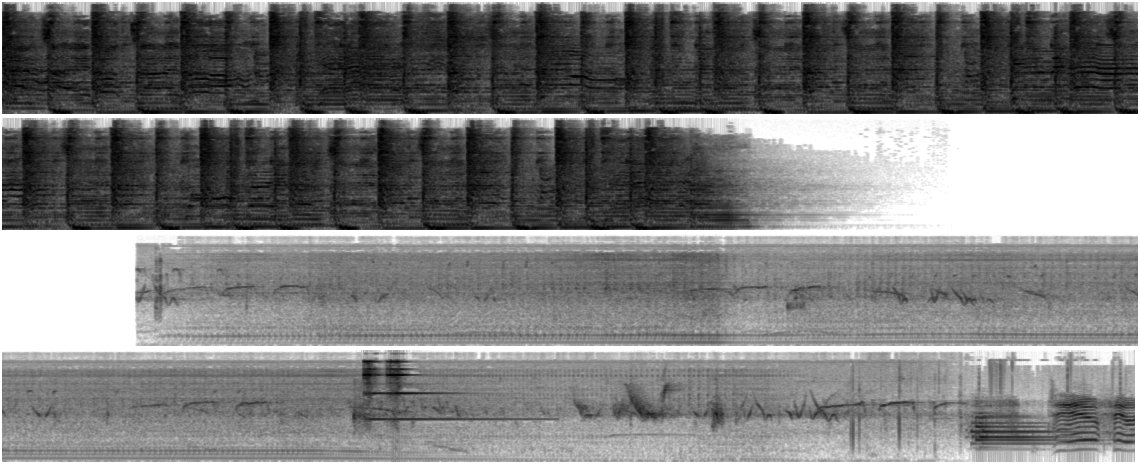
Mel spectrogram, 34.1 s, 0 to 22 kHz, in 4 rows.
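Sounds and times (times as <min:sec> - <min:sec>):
low hum: 0:18.1 - 0:31.5
birds chirping: 0:18.1 - 0:33.8.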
